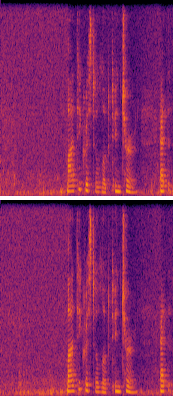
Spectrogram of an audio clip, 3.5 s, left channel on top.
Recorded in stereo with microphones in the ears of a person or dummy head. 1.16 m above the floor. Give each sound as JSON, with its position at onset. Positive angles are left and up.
{"t": 1.3, "sound": "a woman speaking", "side_deg": -20, "distance_m": 1.0}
